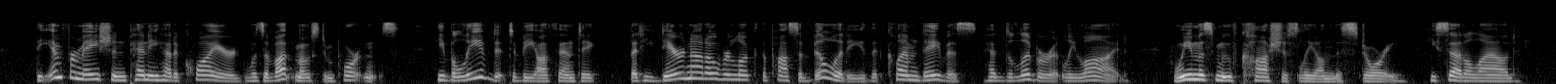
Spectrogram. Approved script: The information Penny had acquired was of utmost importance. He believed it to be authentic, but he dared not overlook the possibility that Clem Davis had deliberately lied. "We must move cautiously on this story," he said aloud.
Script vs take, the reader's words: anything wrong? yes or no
no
